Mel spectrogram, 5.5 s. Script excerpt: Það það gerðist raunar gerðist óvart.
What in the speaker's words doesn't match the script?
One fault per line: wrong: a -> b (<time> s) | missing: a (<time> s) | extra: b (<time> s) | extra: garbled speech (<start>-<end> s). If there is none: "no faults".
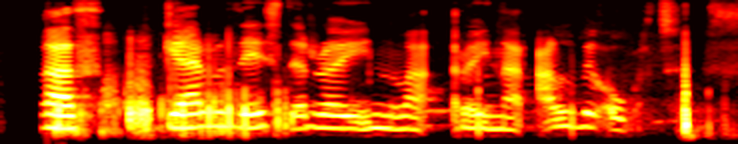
missing: það (0.6 s)
wrong: gerðist -> alveg (4.1 s)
